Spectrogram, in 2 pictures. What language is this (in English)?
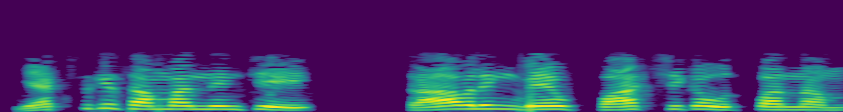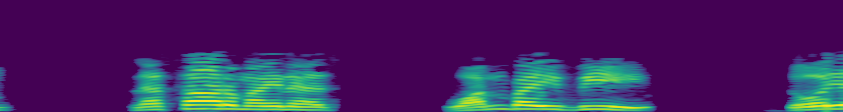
Telugu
